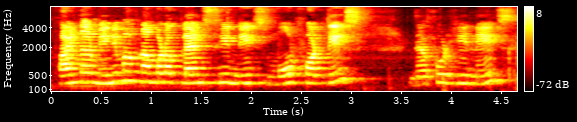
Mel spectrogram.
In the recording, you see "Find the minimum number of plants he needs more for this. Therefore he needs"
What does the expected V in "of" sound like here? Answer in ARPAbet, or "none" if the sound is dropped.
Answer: V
